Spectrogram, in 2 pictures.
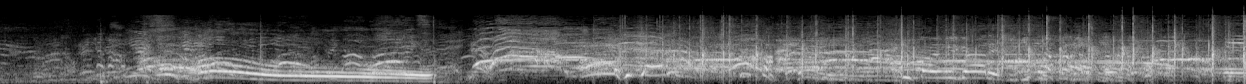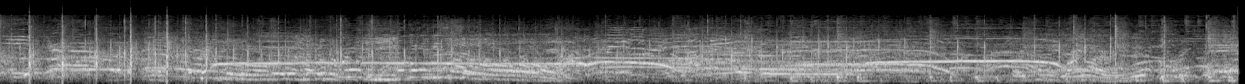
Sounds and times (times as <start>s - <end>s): Music: 19.4s - 24.8s.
